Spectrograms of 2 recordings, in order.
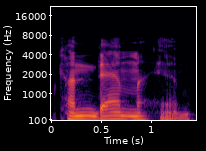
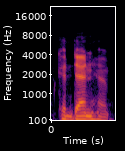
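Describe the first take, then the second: First: Careful self-correction. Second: Said in the usual way. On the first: Real, not acted. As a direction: CONDEMN drawn out slowly, syllable by syllable. Stumbles, then repeats it carefully.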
